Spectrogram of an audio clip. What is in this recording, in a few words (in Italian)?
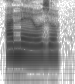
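"anneos", lingua sarda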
